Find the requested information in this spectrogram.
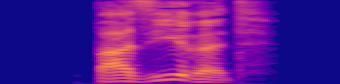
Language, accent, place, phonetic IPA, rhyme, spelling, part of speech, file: German, Germany, Berlin, [baˈziːʁət], -iːʁət, basieret, verb, De-basieret.ogg
- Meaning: second-person plural subjunctive I of basieren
